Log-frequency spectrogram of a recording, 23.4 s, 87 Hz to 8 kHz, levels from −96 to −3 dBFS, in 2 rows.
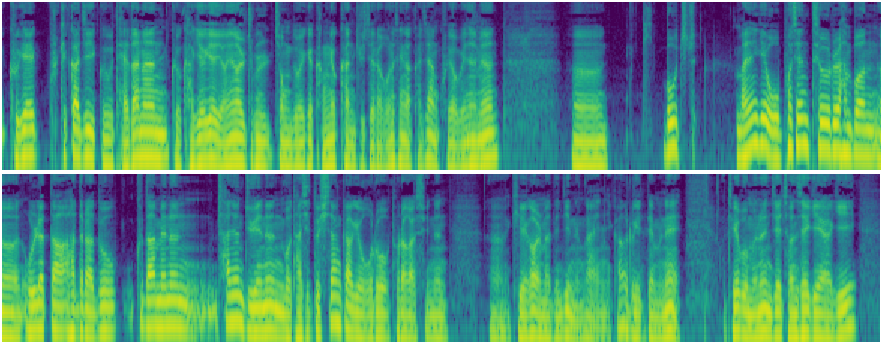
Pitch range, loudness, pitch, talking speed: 95-125 Hz, -15 LUFS, 105 Hz, 295 characters per minute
